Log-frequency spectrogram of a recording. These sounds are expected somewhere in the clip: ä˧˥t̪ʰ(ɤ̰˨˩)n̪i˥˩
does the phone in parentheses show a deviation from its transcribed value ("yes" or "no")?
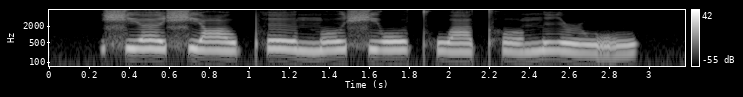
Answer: yes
